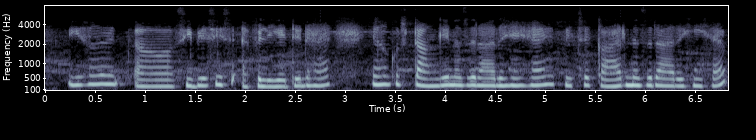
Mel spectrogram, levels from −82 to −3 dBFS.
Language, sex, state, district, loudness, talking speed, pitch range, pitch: Hindi, female, Bihar, Darbhanga, -28 LUFS, 165 wpm, 240-275 Hz, 255 Hz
